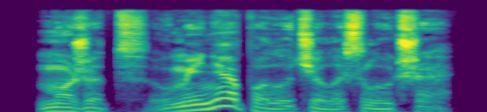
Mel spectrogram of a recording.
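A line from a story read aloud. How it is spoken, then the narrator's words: Calm question. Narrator (Russian): спокойно спросил Мишалкин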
